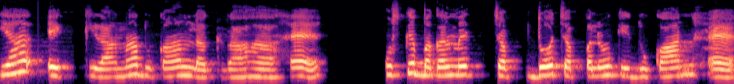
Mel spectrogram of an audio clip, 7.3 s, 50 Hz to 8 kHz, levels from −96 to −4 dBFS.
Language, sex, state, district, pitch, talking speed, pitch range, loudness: Hindi, male, Bihar, Araria, 265 Hz, 130 wpm, 240-285 Hz, -15 LUFS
